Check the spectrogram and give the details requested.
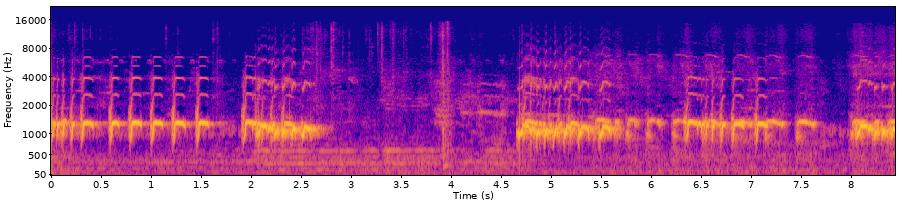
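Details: Local zebra dove song played to prompt reluctant doves into singing: a run of short clipped cooing notes, then rolling trilled phrases, a quiet gap with a sharp click, and more trilled cooing phrases.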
